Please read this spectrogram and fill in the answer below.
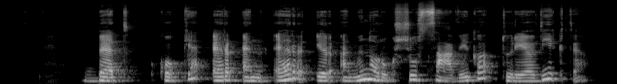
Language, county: Lithuanian, Telšiai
